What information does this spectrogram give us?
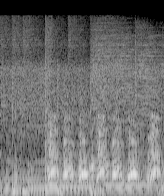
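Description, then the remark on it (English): A dog barks about six times in a quick, steady rhythm, each bark short and fairly loud, set against a dense, continuous background noise with no talking. “Two dogs. Your dog and that dog.”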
